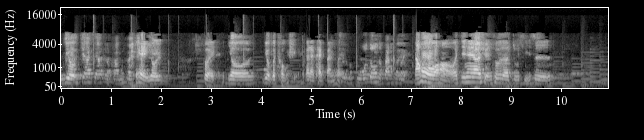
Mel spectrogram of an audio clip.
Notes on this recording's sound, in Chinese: 第一次以多人聊天式的錄音 結果聲音不太理想 還是硬著頭皮上架。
